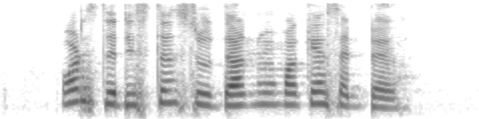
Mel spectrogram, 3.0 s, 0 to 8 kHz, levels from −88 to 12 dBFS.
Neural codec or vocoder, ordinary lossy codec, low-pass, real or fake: vocoder, 22.05 kHz, 80 mel bands, HiFi-GAN; none; 7.2 kHz; fake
